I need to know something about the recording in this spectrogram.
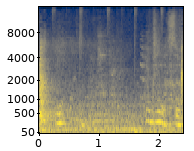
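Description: Short, quiet wordless sounds from a woman's voice, after a sharp click at the very start.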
